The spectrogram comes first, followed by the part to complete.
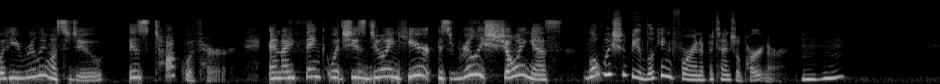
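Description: Adaptive stream starting at a low bitrate, 0.0 to 6.0 s: the speech lacks anything above 8.2 kHz and carries stronger codec artefacts, which fits a low-rate Opus encoding. The player then switches up to a better version, and quality jumps without a gap just before "we should be looking".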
